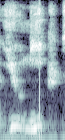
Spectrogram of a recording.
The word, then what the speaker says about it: YouNeek: One that comes to mind is Unique Studios, and that's spelled Y-O-U-N-E-E-K, Studios, which is an African company.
